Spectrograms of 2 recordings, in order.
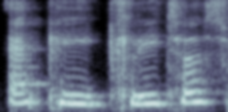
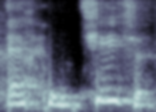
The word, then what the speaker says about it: Epictetus: Is it Epicletus or Epictetus? No wonder I couldn't say it. Epictetus.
